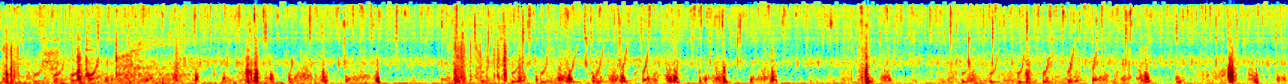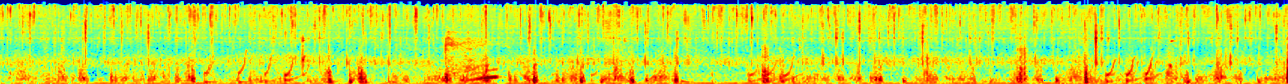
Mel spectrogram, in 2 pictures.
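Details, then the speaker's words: Simulated ear microsuction in a role-play of grommets slipped behind the eardrum: close-up crackling, popping and sucking noises over a low hiss as suction clears the ear canal. "Alright, so I'm just inserting the Microsuction tool now. Okay, and away we go. Strange sounds."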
